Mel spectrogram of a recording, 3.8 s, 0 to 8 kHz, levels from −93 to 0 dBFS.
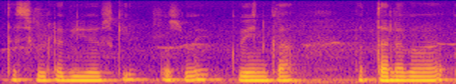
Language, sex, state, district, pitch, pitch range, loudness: Hindi, male, Uttar Pradesh, Shamli, 145 Hz, 140-160 Hz, -15 LUFS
